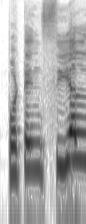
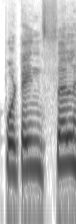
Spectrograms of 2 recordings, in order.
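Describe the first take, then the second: First: The ending is two syllables, 'shee-ul'. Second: The ending is one short syllable, 'shul'. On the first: The speaker calls it wrong. "पोटेंशियल नहीं है" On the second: The speaker calls it right. "इसका सही उच्चारण जो पोटेंशियल है"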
